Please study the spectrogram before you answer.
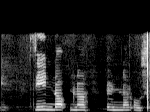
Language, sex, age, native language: Icelandic, male, 9, Icelandic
